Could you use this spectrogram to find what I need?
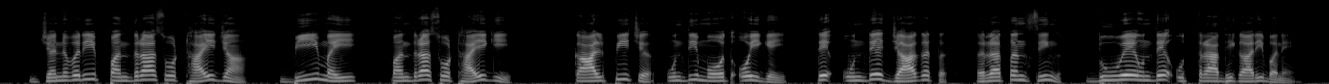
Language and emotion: Dogri, neutral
